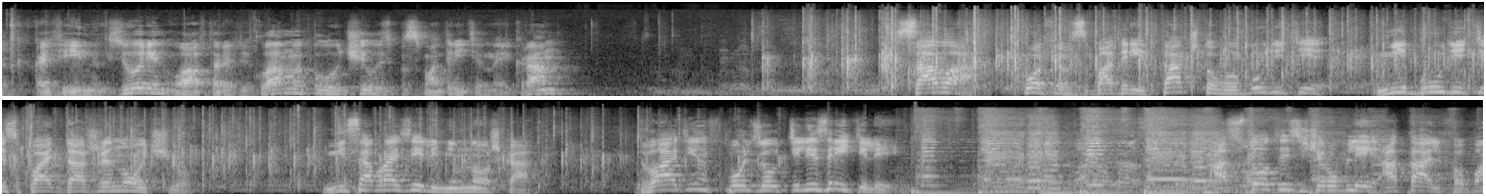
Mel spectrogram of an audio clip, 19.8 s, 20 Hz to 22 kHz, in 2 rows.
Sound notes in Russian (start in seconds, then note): 9.1 аплодисменты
